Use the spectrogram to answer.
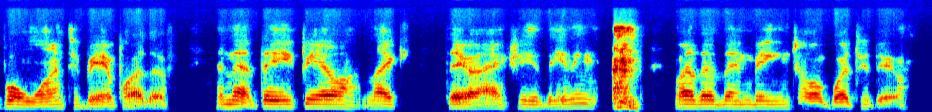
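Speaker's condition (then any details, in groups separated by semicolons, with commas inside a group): ALS; voice and hands affected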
